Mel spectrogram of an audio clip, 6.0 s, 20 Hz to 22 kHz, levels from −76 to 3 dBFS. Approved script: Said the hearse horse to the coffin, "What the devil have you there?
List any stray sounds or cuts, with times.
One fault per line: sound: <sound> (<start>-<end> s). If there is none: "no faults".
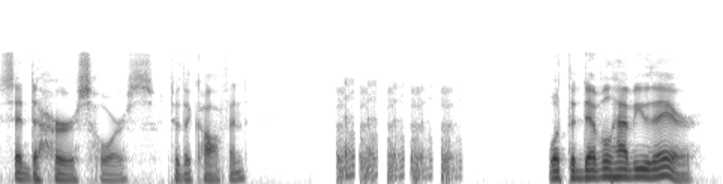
sound: laugh (2.8-3.9 s)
